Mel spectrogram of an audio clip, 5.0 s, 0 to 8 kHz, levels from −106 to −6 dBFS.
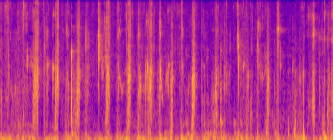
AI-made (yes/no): yes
